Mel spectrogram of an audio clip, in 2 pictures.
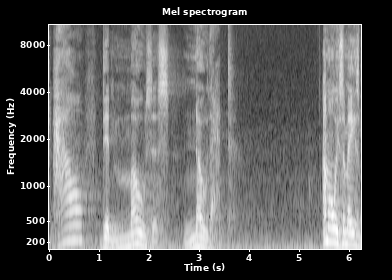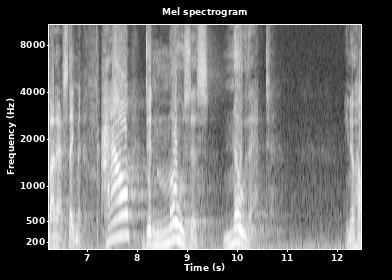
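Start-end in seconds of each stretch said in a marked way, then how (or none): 0.1-3.6 very slow and low, word by word; drawn-out "How", then space out each word softly; slow wondering question. Real, not acted. 7.3-10.7 very slow, punched word by word; deliberate preacher's question at full voice; slow emphatic question. Real, not acted. Repeats the question with more force.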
